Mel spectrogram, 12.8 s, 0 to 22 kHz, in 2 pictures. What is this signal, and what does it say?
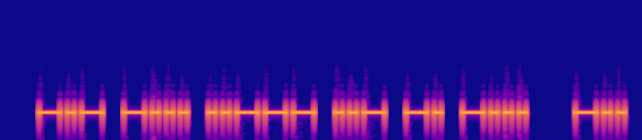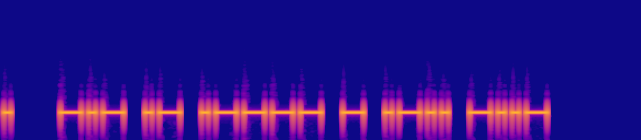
Morse code, heard as a keyed tone, about 17 wpm, 700 Hz. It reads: KB2UNB DE KA1TLX
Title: USA Callsign DE Callsign - 6 Characters - 17wpm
